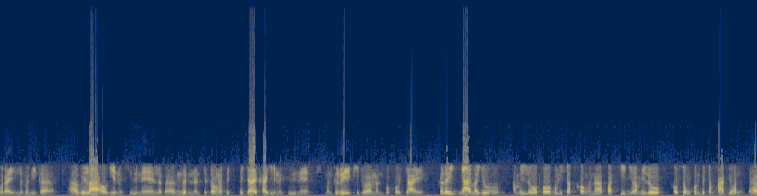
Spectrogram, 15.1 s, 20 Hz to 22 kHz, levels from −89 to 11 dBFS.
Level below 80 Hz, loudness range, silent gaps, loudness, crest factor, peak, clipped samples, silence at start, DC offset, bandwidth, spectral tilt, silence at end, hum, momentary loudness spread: -50 dBFS; 3 LU; none; -16 LUFS; 16 dB; 0 dBFS; under 0.1%; 0 s; under 0.1%; 8.4 kHz; -3 dB/octave; 0 s; none; 17 LU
